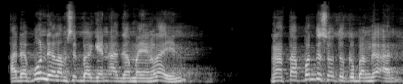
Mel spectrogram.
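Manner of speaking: normal talking voice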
